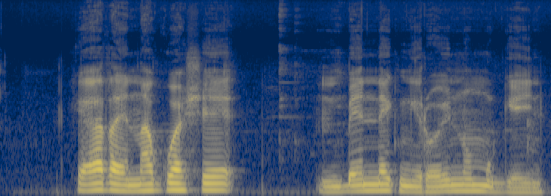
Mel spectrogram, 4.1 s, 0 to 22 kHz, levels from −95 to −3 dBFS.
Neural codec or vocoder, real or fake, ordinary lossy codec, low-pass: none; real; none; none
